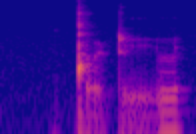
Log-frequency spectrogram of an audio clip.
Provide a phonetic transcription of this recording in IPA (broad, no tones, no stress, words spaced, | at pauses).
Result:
ǃə̰ ʈḛl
